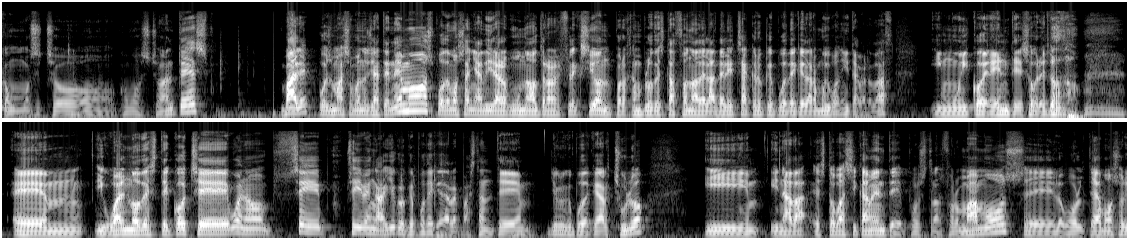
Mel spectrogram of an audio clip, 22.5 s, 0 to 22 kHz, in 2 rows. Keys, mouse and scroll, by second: 0.7 ctrl+f, 1.9 alt+middle click, 1.9 alt+scroll, 2.4 Escape, 3.1 alt+middle click, 4.1 space, 5.0-7.4 drag, 8.0-10.1 drag, 10.5-14.2 drag, 15.6 ctrl+v, 16.3 v, 16.9-22.5 drag.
